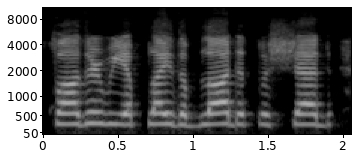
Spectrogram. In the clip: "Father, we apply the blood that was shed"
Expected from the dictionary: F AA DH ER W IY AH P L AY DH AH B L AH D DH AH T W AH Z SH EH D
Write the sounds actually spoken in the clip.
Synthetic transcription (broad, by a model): F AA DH ER W IY AH P L AY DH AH B L AH D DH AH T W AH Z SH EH D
